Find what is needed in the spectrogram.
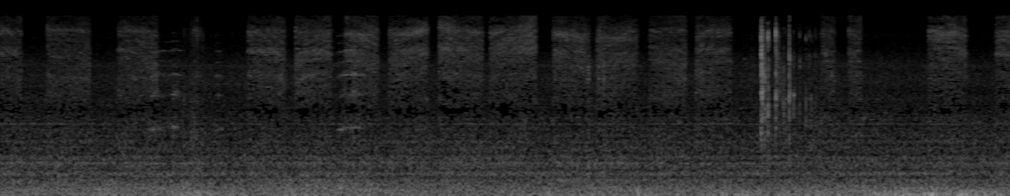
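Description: Aerosol can of white touch-up paint spraying in a run of short passes, a steady hiss broken by brief pauses. A short rattle comes about three quarters of the way through.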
